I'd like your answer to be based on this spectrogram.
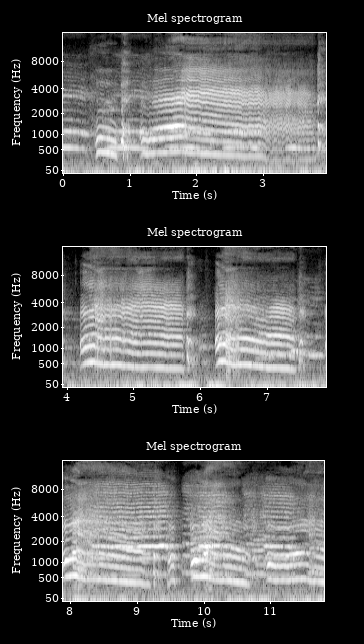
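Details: Newborn baby crying: loud, high-pitched repeated long wails separated by brief gasping breaths.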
